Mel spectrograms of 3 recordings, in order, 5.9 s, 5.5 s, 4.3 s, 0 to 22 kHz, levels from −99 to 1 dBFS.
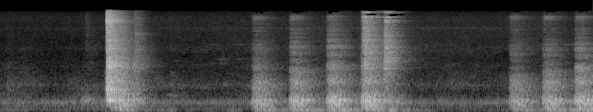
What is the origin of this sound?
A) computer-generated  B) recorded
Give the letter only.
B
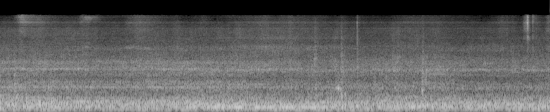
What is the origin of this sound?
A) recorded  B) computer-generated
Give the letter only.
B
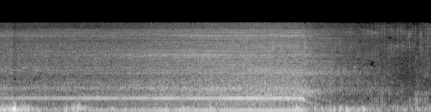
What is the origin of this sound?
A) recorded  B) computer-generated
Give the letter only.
A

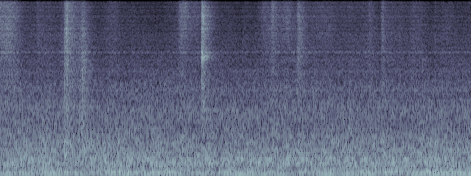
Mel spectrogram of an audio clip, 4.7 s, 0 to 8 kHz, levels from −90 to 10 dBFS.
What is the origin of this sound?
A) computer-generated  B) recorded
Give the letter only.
A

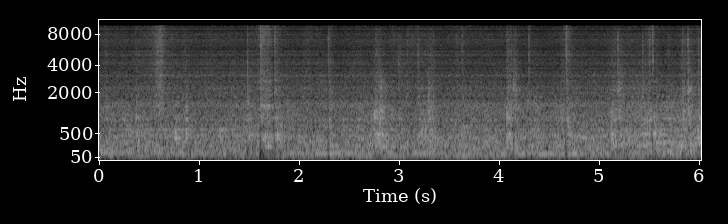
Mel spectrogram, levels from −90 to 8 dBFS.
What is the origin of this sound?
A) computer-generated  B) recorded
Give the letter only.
A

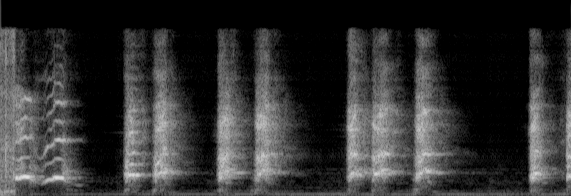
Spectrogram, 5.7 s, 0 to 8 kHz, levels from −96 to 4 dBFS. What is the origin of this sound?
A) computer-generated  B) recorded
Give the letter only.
A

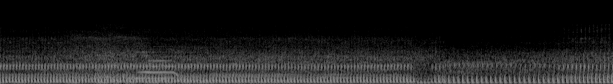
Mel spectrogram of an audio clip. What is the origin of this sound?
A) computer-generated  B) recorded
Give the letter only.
A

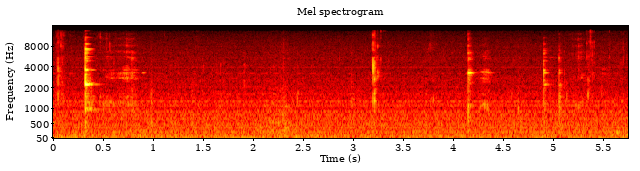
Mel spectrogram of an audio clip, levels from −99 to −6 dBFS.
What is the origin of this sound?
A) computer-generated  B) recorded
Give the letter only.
B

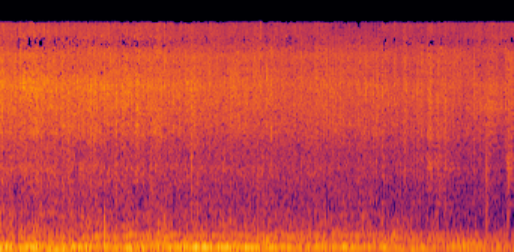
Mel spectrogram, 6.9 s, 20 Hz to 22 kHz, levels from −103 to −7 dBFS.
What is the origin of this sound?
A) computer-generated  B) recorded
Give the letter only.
B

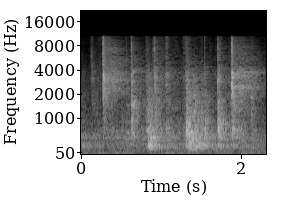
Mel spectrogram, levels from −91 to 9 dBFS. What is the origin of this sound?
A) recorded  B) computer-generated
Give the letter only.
B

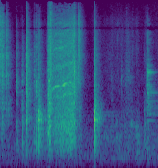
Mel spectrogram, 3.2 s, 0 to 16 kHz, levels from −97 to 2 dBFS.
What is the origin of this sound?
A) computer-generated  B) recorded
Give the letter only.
B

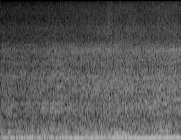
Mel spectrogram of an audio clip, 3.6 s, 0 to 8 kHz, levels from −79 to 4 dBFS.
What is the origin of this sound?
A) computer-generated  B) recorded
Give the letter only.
A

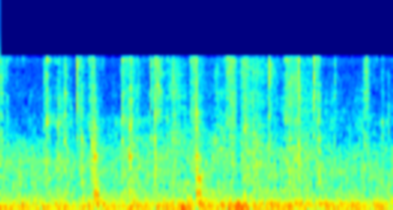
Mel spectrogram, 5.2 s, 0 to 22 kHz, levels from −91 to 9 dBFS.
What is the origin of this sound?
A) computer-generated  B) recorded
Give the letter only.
B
